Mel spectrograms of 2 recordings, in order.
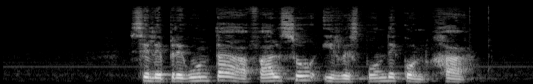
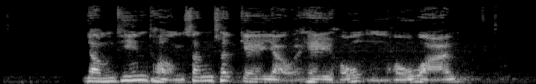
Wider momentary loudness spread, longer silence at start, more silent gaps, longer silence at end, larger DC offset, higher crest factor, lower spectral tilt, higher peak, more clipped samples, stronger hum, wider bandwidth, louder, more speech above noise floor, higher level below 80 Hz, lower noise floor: about the same, 6 LU vs 6 LU; first, 1.3 s vs 0.85 s; neither; about the same, 0.6 s vs 0.7 s; neither; about the same, 16 dB vs 18 dB; about the same, -5 dB/octave vs -5.5 dB/octave; about the same, -2 dBFS vs -4 dBFS; neither; neither; about the same, 16 kHz vs 16.5 kHz; first, -18 LUFS vs -21 LUFS; second, 41 dB vs 46 dB; about the same, -62 dBFS vs -60 dBFS; second, -58 dBFS vs -67 dBFS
